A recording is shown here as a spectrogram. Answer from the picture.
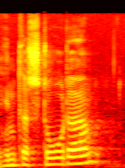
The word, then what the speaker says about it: Hinterstoder: Wir haben jetzt in Hinterstoder, richtig ausgesprochen? – Mhm, genau. – Danke. Hinterstoder haben wir jetzt einen Riesenslalom, okay.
